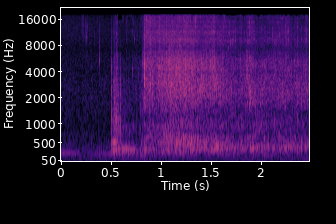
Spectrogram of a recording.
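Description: Water poured into a bucket: after a brief quiet moment a splashing rush begins, swells quickly, then continues as a steady flow that eases slightly toward the end.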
